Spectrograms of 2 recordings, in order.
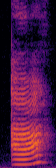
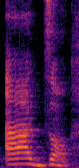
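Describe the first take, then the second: First: ADAM broken slowly into a nasal-ending "ah... dahn"; step by step. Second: Said in the usual way. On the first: Shown as a demonstration. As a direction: sound out ADAM piece by piece, French-style. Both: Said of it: "take the word again step by step".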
